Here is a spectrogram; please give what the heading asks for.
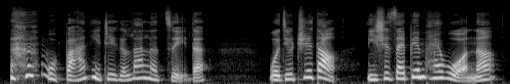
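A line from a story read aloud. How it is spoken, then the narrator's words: Laughing. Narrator (Chinese): 黛玉笑道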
